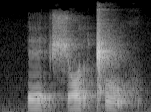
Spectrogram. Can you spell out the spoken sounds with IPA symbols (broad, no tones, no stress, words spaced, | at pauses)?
erʃɔrǁõxʷ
